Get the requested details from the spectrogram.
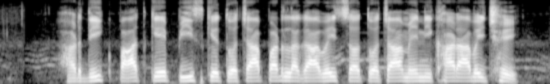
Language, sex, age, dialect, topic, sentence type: Maithili, male, 18-24, Eastern / Thethi, agriculture, statement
